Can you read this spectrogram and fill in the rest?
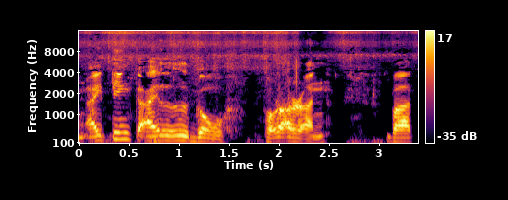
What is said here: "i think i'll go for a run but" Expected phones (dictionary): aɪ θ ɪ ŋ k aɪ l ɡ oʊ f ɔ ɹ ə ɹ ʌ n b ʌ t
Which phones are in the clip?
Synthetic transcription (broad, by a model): aɪ t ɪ ŋ k aɪ l ɡ oʊ f ɔ ɹ ə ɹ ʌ n b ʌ t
